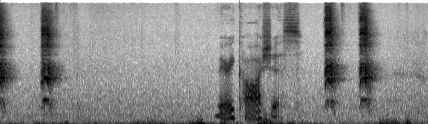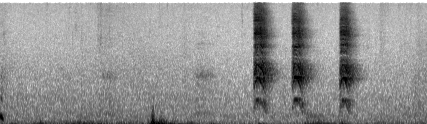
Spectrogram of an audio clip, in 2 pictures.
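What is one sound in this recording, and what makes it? A crow caws loudly nearby in short harsh bursts.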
